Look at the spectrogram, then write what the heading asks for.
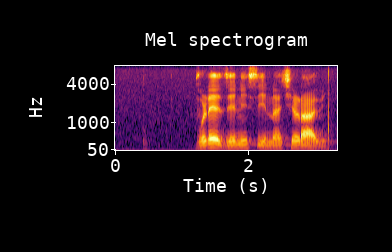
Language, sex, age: Venda, male, 25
